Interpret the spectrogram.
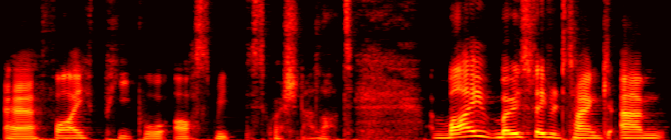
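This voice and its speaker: A young Hong Kong gaming streamer and tournament commentator chats casually through a livestream Q&A from his desk, hesitant and rambling with many repeated words. His fairly high, expressive voice moves at a measured pace with a sharp tone, in studio quality with no room sound.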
